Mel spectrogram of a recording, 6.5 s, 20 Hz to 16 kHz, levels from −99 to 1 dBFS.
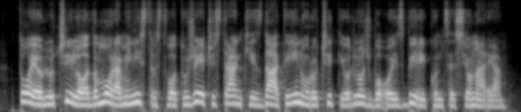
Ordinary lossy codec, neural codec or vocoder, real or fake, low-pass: Opus, 16 kbps; autoencoder, 48 kHz, 128 numbers a frame, DAC-VAE, trained on Japanese speech; fake; 14.4 kHz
